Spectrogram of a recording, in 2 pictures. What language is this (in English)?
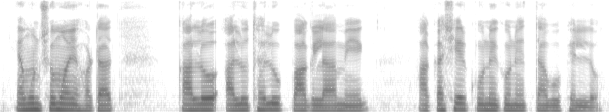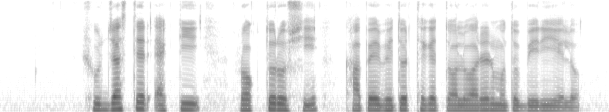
Bangla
